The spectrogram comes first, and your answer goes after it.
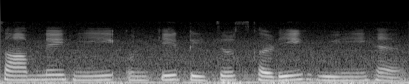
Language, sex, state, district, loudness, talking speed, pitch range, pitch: Hindi, female, Punjab, Fazilka, -16 LUFS, 105 wpm, 90-100 Hz, 95 Hz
